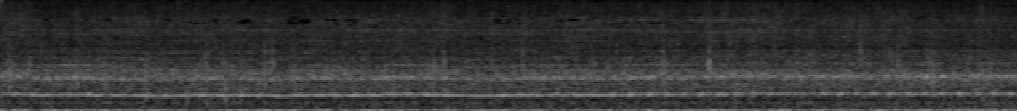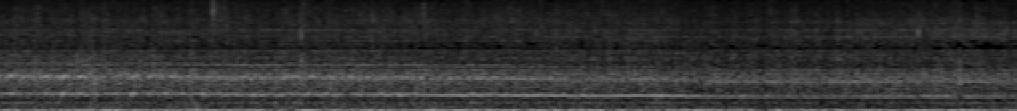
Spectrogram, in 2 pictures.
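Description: Sur-Ron X electric dirt bike on the move: its motor and drivetrain give a steady high whine, wavering only slightly in pitch, over a low rumble of tyres on the dirt road and wind.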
